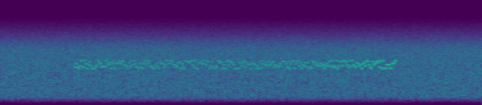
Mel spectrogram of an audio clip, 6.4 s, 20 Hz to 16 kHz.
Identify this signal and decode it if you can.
Multi-tone FSK (Olivia or MFSK type), about 500 Hz wide, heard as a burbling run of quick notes, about 62.5 baud, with heavy radio static.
